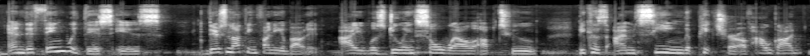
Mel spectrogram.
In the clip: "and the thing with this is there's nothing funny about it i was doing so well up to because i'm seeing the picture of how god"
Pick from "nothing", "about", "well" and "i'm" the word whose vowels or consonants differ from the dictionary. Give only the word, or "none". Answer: none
